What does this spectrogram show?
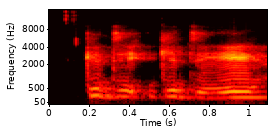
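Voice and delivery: attempted put-on Australian accent. Speaker tries an accent while chatting about australian accents, attempted australian accent.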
